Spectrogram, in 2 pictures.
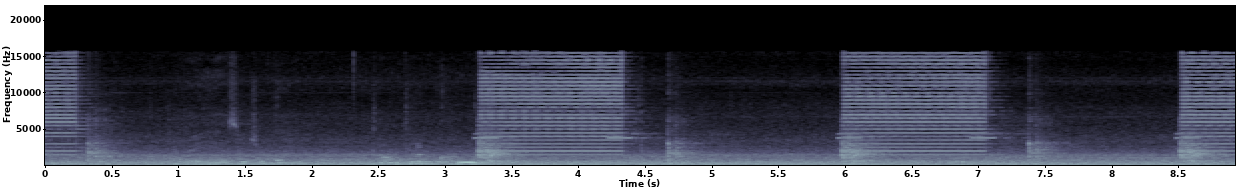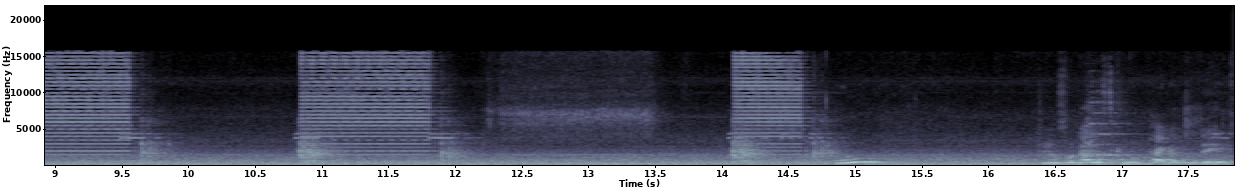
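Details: CO2 laser treatment of acne scars on the face, with the patient feeling deep warmth: repeated high electronic buzzing bursts about a second long, a few seconds apart, as the laser fires; faint room sounds between.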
